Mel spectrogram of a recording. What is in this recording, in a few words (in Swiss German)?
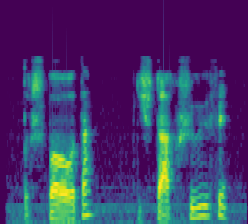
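"spate", Haut Rhin; vin; bèche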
